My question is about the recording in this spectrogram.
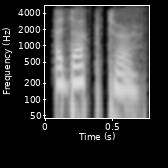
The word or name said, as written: Adductor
